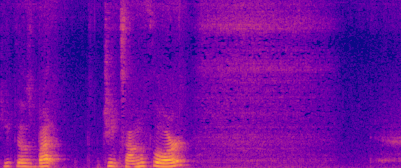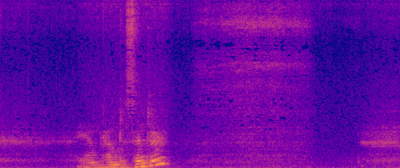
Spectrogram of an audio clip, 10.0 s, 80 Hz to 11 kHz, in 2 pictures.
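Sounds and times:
faint breath: 0:02.4 - 0:06.0, 0:07.3 - 0:10.0.

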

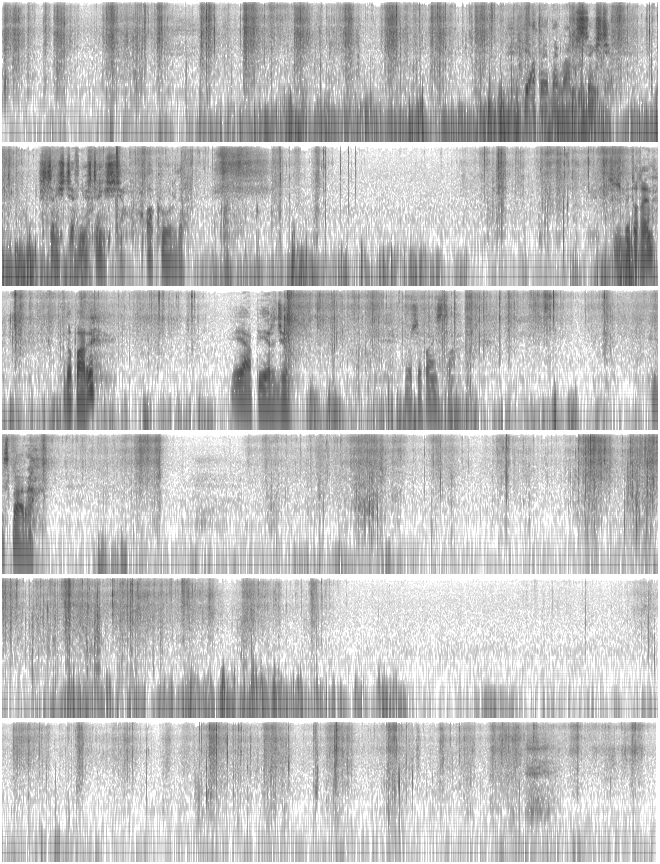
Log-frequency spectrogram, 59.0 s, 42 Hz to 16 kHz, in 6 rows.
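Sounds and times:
dry grass and leaves rustling: 0:00.0 - 0:45.3, 0:45.9 - 0:59.0.

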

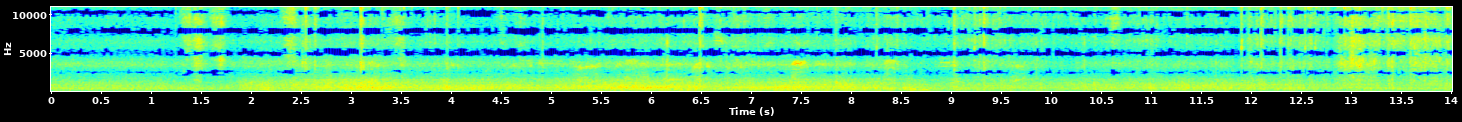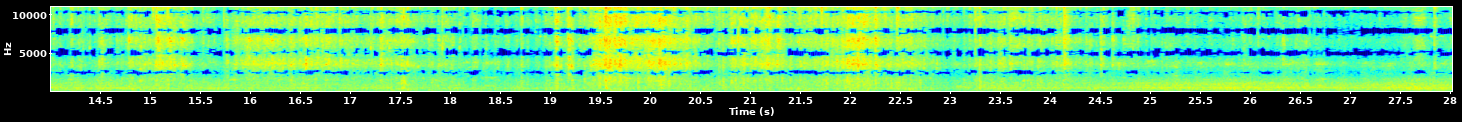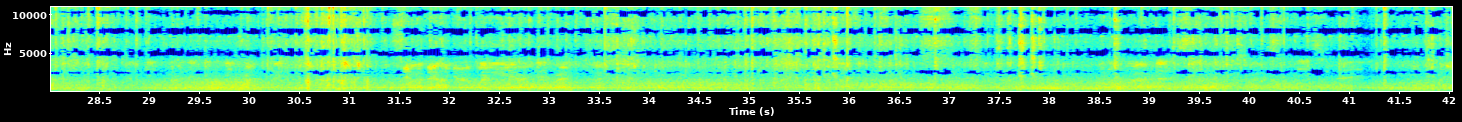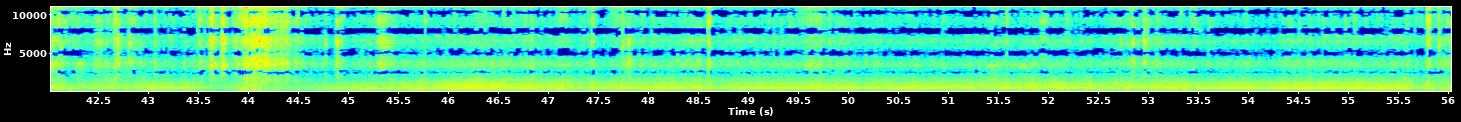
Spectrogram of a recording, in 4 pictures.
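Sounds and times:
bus engine drone: 0:00.0 - 0:56.0
road noise: 0:00.0 - 0:56.0
rattles and clicks from bus body: 0:01.0 - 0:56.0.

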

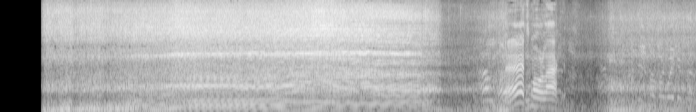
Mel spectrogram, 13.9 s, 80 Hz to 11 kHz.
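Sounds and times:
car engine revving: 0:00.8 - 0:13.9.

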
